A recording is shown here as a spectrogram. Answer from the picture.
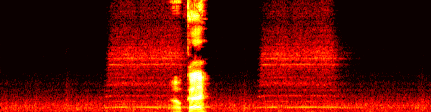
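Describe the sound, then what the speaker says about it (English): A train pulls into a station in the Heart of the Woods video game, a faint rumble with a brief bell-like chime and a short two-note whistle blast at the centre; a voice speaks once quietly. "We step off the train and into another world."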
